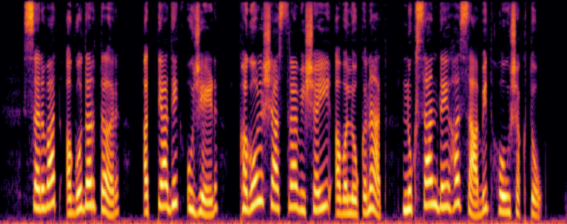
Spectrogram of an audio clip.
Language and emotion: Marathi, neutral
